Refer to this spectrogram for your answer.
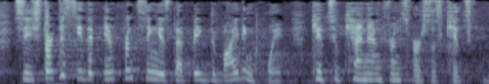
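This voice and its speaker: Noticeable background noise accompanies a woman who talks at a fairly quick pace. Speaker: education professor. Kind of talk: conference lecture. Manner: fast.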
